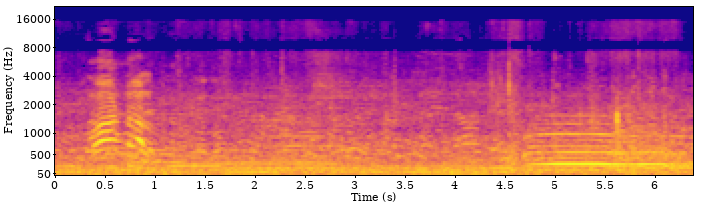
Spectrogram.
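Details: Cows coming down from a truck. Low moaning moos, ending in a loud sustained bellow near the end, with a brief human shout at the start and constant engine rumble.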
